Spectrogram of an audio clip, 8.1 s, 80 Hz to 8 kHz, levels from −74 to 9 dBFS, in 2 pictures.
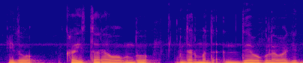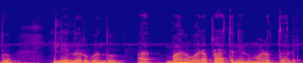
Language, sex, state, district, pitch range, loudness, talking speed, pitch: Kannada, male, Karnataka, Mysore, 100-115 Hz, -17 LUFS, 80 wpm, 105 Hz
